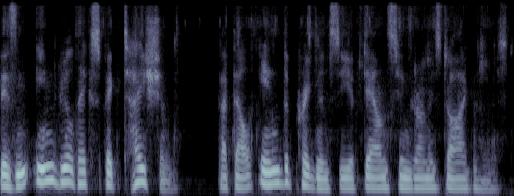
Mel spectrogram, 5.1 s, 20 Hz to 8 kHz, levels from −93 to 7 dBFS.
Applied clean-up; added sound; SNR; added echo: neural mask model DeepFilterNet 3.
